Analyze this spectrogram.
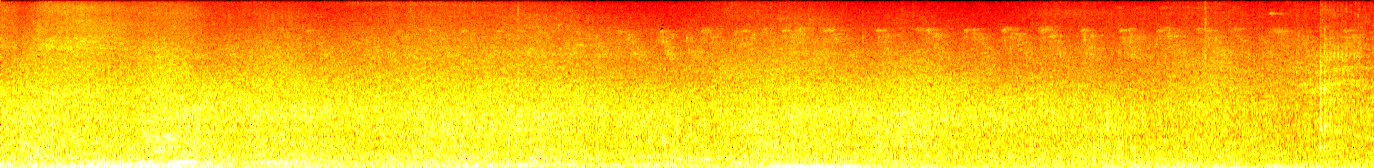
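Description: A motor scooter engine hums close by.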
